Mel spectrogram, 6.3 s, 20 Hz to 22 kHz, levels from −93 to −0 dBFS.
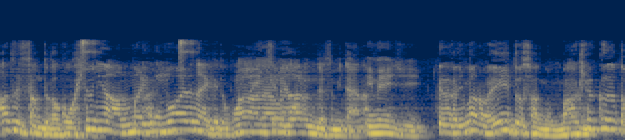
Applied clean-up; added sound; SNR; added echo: none; Tambourine; 18 dB; reverberation time 0.4 s.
